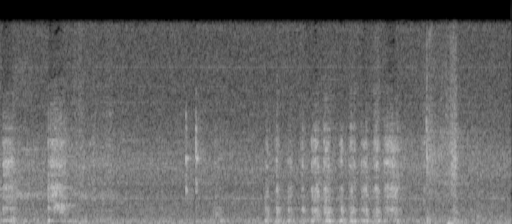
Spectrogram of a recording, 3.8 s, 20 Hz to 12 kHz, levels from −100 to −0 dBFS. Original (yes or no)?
yes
